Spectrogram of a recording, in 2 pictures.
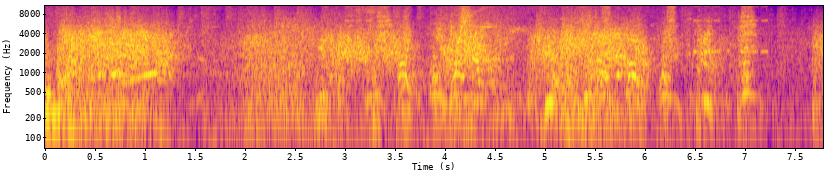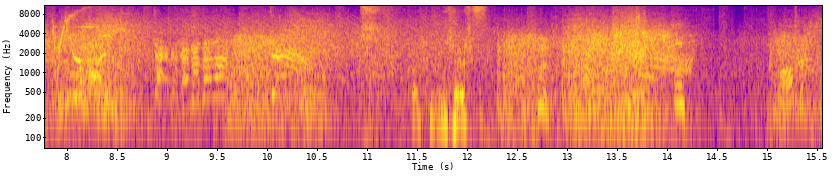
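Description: Energy blasts whoosh and crackle in bursts.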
